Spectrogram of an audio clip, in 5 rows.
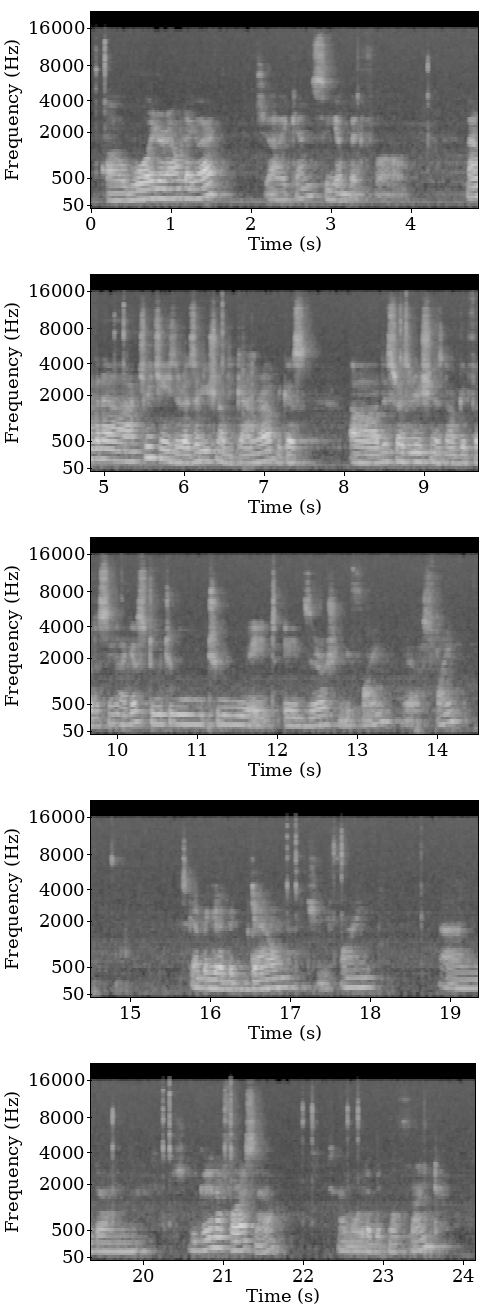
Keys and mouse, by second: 0.0-1.9 right drag, 4.0-5.2 middle drag, 5.2 right click, 6.3-8.7 middle drag, 9.9 8, 10.4 KP_0, 14.4 g, 17.4-19.0 right drag, 23.2 g.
